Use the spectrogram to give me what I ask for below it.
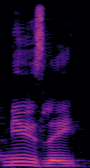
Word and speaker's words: muesli: The pronunciation of muesli. My mother says muesli, Sarah, every single time. We muesli. are always fine about that in my house. How do you say it? Cornflakes. She goes, do you know what I like now, Aisling? Muesli, Mammy. There's like a pretend Y there.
